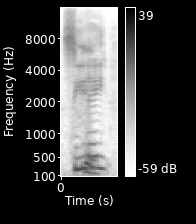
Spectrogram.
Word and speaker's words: Cilley: Está bien pronunciado, ¿no? Tu apellido, Siley. Bien.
